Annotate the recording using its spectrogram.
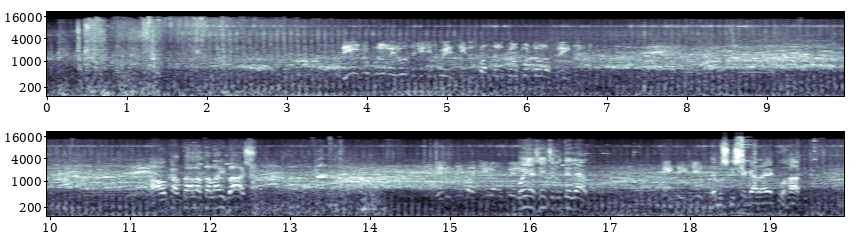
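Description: A helicopter's rotor thumps and drones steadily close by.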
